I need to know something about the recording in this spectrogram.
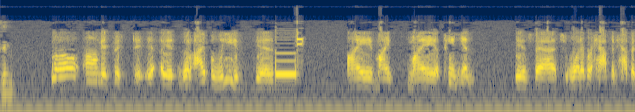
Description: A man having a conversation over the telephone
